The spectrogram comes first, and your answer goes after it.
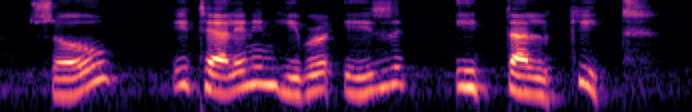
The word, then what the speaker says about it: איטלקית: So, Italian in Hebrew is Italkit. Italkit. All of a sudden, we have here the sound of K. K. Yes. Italkit. Italkit. Italkit.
